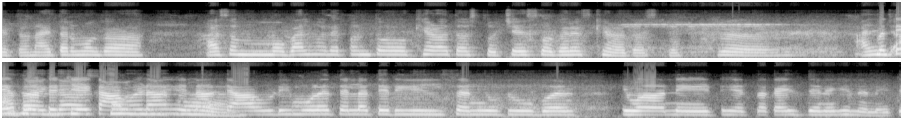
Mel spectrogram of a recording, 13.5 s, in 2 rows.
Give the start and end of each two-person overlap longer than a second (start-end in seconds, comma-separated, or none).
6.6-8.2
